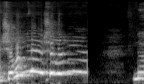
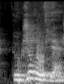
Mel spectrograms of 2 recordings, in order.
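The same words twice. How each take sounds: First: Sing-song. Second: Said in the usual way. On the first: Real, not acted. Leaving briefly, repeats phrase.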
